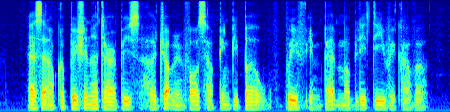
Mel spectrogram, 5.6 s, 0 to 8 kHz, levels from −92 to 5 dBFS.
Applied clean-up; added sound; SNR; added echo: none; none; none; none.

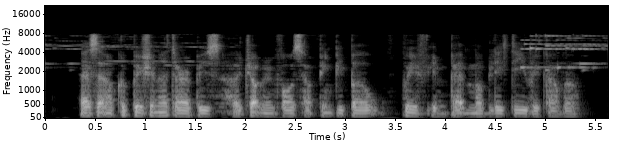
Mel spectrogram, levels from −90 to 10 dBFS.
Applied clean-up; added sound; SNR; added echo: classical method WPE with log-MMSE.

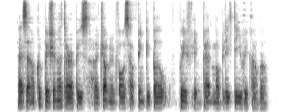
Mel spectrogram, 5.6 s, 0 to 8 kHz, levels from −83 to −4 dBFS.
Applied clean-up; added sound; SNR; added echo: neural mask model DeepFilterNet 3.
